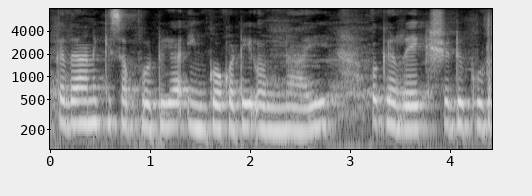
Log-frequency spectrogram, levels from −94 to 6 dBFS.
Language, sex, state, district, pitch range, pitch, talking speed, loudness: Telugu, female, Andhra Pradesh, Sri Satya Sai, 210-235 Hz, 225 Hz, 120 wpm, -14 LUFS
